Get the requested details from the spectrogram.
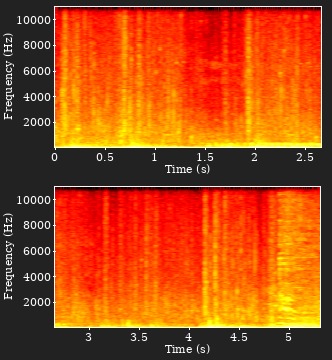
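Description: A huge creature stomps and thrashes with deep heavy thuds.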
